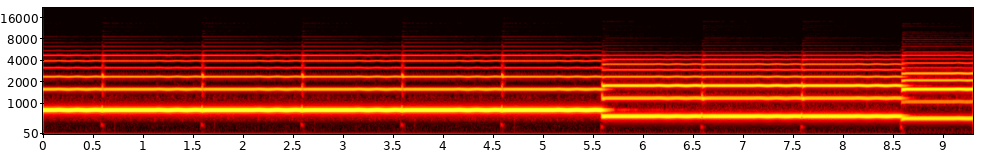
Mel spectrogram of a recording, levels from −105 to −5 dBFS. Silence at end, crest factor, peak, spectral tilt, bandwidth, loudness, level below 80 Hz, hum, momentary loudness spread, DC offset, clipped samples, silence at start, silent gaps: 0 s; 8 dB; -18 dBFS; 0.5 dB/octave; 5.8 kHz; -27 LUFS; -90 dBFS; none; 2 LU; under 0.1%; under 0.1%; 0 s; none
